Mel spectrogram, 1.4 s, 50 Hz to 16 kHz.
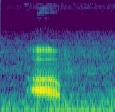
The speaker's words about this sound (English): But currently, it's 2:50 p.m. I'm sitting in my truck recording a podcast,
